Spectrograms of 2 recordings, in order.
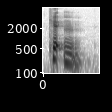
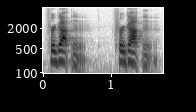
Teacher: Ki, glottal stop, and then an N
